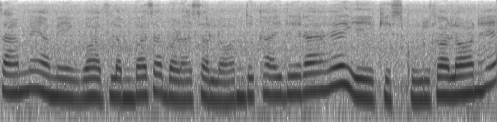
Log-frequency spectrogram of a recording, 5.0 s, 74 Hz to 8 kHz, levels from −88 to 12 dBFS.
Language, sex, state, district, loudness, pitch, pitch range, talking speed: Hindi, female, Chhattisgarh, Bilaspur, -13 LUFS, 205 Hz, 190-230 Hz, 230 wpm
